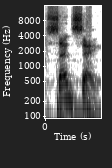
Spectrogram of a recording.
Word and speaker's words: Sensei: I mean, you had a couple of great plays by Sensei, that's how you pronounce his name, right? Yes, he went ahead and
